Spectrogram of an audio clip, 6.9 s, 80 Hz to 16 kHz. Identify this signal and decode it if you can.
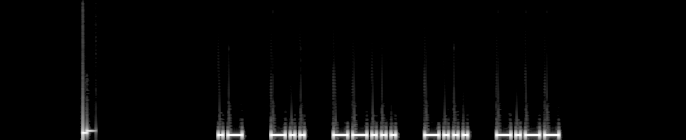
Morse code, heard as a keyed tone, about 25 wpm, spaced as for 18 wpm, 700 Hz. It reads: AD7BY
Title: USA Call Signs - 5 Characters - 2x Character Spacing - 25wpm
